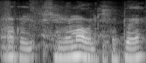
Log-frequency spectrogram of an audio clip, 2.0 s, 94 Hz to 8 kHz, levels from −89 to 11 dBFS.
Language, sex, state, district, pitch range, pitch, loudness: Rajasthani, male, Rajasthan, Churu, 135-145 Hz, 140 Hz, -17 LUFS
